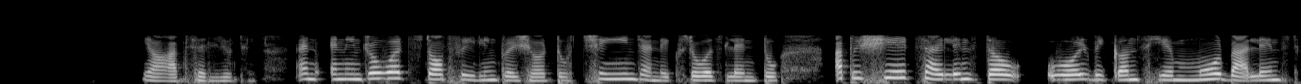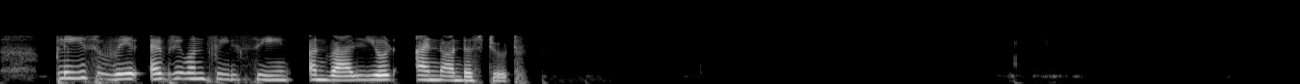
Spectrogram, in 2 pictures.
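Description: No technical faults can be heard.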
